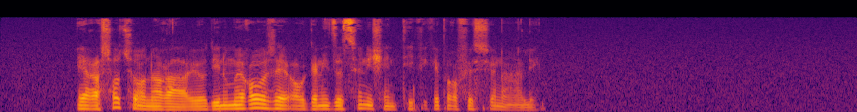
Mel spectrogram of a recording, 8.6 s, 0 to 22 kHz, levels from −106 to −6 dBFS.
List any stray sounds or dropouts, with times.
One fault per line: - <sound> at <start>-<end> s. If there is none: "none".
none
